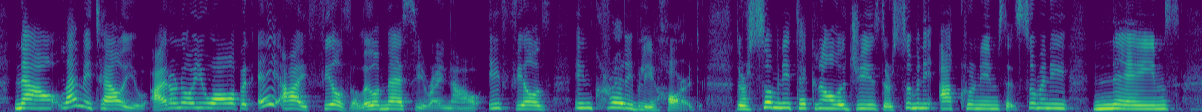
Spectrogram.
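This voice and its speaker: A woman with an Italian accent, high-pitched and lively in intonation, at a moderate pace. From Italy. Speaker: tech company marketing leader. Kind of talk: conference presentation. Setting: stage with audience. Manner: animated.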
